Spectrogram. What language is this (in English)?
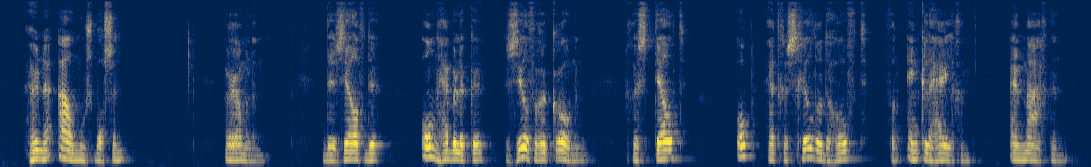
Dutch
